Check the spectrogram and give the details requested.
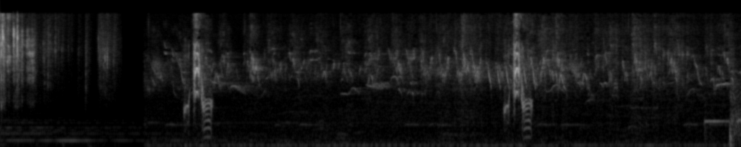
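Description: Birds chirping, many small calls overlapping, with two louder calls about four seconds apart.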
